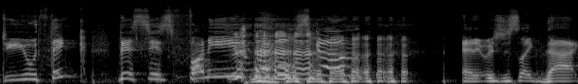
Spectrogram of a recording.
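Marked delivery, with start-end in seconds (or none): 0.0-4.1 acted very high, very slow, swooping yell. Retelling how a cast member scolded a laughing guest: imitating a cast member yelling. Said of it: "a Disney employee is yelling at me".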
